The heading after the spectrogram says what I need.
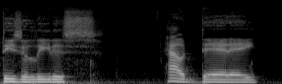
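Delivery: strong New York accent. Talking about the Daily Show on the road, the speaker slips into a New York accent. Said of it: "I went into a New York accent".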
